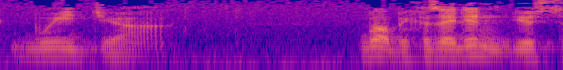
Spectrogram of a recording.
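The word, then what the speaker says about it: Ouija: I think of an Indian mystic called Weejar. – Yeah. – I gave it the alternative pronunciation because it really does rather help. – Oh, yes, yes. It's known as a yes, yes.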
